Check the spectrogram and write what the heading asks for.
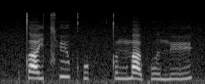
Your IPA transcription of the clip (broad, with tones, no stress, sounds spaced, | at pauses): t̪ aː˧ j t͡sʰ yː˥ kʷʰ ɪ˨˥ k̚ | t̪ ʊ˨˧ ŋ m aː˨˩ kʷ iː˨˩ m yː˨˥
